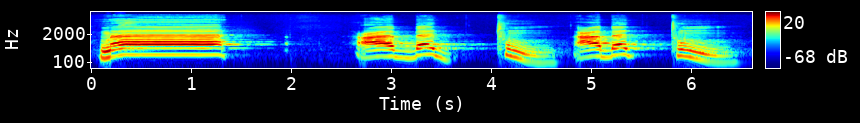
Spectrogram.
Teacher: Даль полностью ассимилируется в букву та.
